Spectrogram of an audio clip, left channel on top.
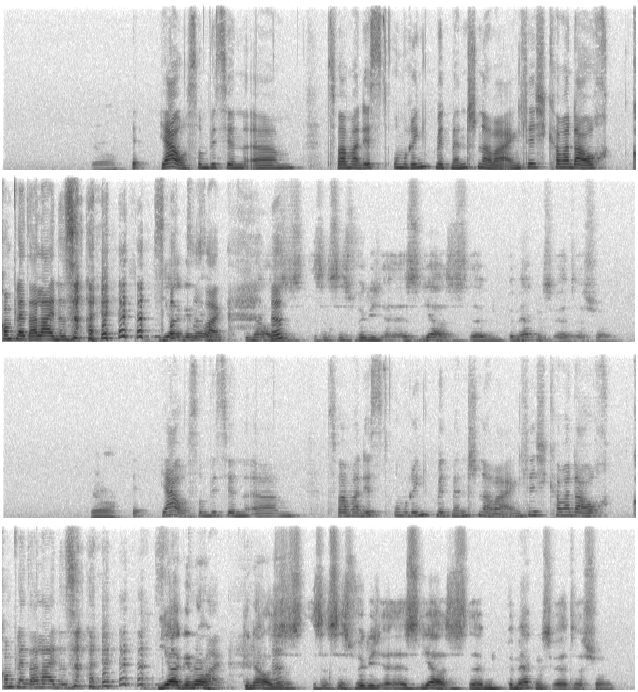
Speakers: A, on the right; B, on the left.
A: ja.
B: j ja, auch so ein bisschen, ähm zwar man ist umringt mit Menschen, aber eigentlich kann man da auch komplett alleine sein, <laughs>
A: Ja,
B: sozusagen,
A: genau, genau. Also
B: ne?
A: es ist, es ist, es ist wirklich, äh, es, ja, es ist ähm, bemerkenswert äh, schon.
